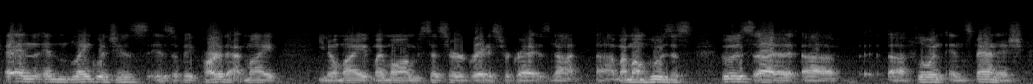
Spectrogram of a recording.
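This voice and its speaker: Male interview guest, American, deep-pitched and searching for words, on a dull recording with faint noise. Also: fairly even intonation. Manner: halting, repeats words as he searches. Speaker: interview guest, horror story writer. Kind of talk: reflective conversational interview. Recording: muffled, distant mic with faint noise.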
